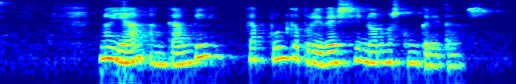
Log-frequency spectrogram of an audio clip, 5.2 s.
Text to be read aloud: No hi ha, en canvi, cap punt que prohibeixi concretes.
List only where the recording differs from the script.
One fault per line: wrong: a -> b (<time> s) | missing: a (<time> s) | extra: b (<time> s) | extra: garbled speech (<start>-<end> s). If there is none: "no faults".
extra: normes (3.8 s)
